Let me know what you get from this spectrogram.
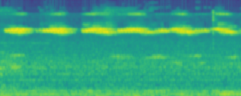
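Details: Feeder crickets, offered as food for a pet leopard gecko, chirp in a steady high-pitched trill broken into long pulsing bursts with short gaps. A faint low hum sits underneath.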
